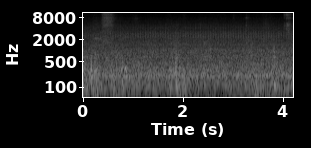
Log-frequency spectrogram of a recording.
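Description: Steady low background noise with a faint hum and a few soft knocks of movement.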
